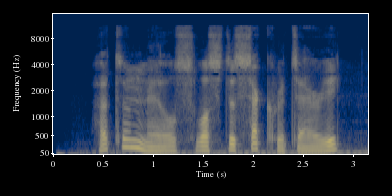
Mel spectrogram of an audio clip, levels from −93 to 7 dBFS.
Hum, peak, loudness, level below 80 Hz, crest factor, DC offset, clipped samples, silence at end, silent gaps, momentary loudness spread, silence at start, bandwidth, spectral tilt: none; -10 dBFS; -30 LUFS; -50 dBFS; 20 dB; under 0.1%; under 0.1%; 0 s; none; 6 LU; 0.05 s; 11.5 kHz; -5.5 dB/octave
